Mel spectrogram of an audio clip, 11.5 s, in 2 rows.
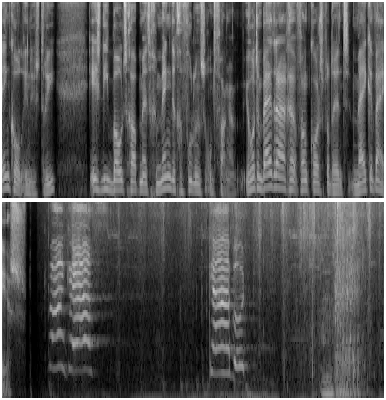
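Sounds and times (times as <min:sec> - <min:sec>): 
speech: 0:00.0 - 0:06.8
woman calling horses in a pasture: 0:06.4 - 0:07.9, 0:08.6 - 0:11.4.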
